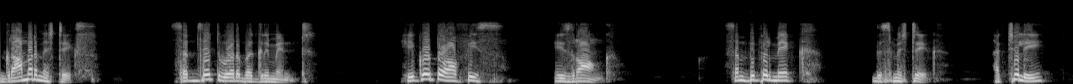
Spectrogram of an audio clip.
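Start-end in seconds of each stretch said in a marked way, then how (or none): none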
